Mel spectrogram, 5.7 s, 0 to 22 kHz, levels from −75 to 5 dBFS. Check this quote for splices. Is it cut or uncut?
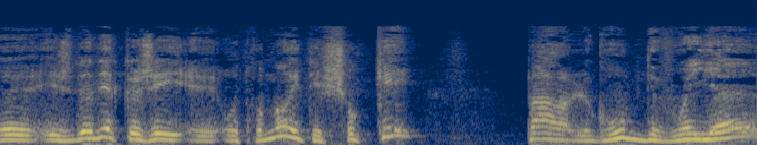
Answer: uncut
